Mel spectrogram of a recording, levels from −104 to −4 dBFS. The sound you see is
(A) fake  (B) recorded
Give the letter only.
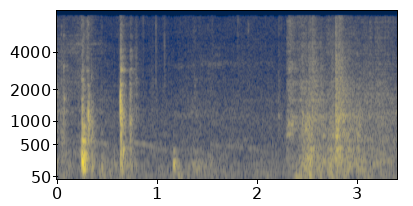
B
